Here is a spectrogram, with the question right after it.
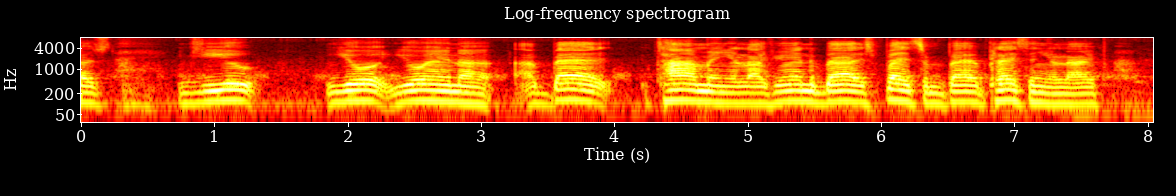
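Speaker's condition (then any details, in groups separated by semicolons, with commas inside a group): Traumatic brain injury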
